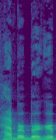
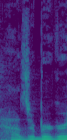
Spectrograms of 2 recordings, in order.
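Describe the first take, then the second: First: The consonant after the first vowel is 'b'. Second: The consonant after the first vowel is 's'. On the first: The speaker calls it right. "It's Haberburger" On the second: The speaker calls it wrong. "you've been mispronouncing it as Haserburger"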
